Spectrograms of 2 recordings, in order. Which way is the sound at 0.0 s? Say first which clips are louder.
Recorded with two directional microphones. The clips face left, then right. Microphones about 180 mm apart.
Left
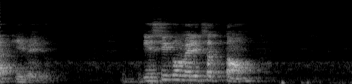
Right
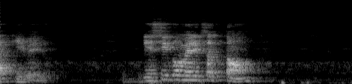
Right 1 dB; centre (ahead or behind).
